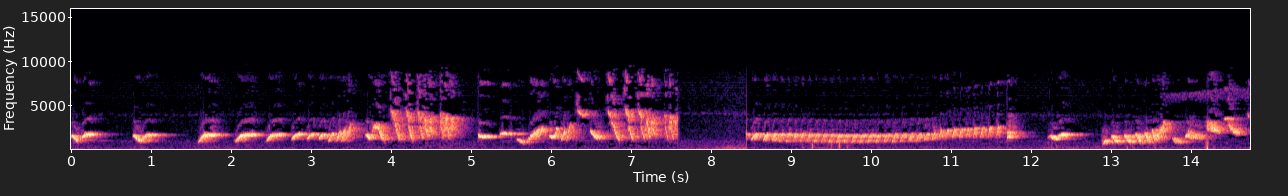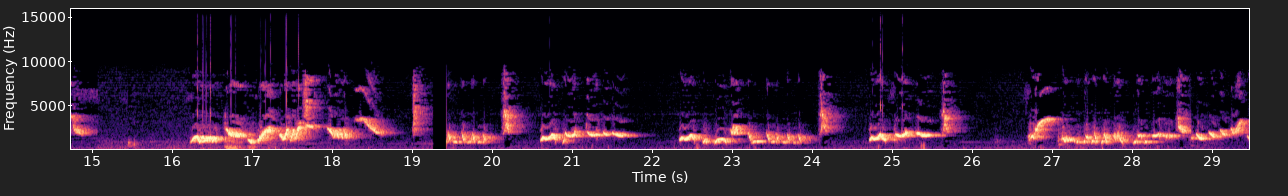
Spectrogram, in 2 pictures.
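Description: White-rumped shama singing: a varied run of loud whistled phrases, quick repeated notes and chattering calls, with one longer buzzy note about nine seconds in.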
